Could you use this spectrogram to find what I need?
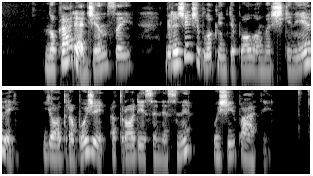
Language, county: Lithuanian, Alytus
